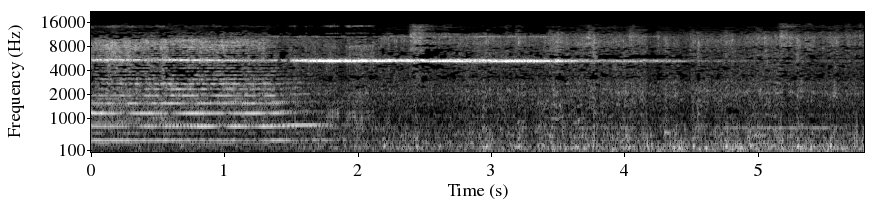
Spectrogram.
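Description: Passenger train horn sounding one blast of about two seconds, a chord of several tones, over the continuous rumble of the train rolling along the tracks. A thin, high, steady squeal runs above it for a few seconds.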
